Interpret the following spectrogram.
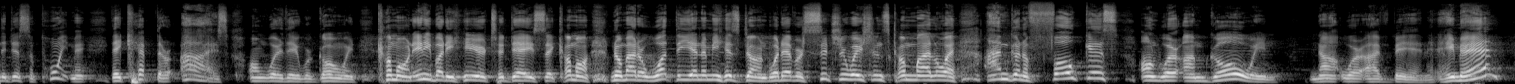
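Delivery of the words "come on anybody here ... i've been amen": rousing preacher. Acted. Pastor rouses the congregation.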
